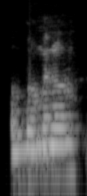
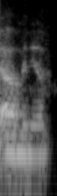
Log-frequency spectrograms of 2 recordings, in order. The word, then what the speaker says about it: aluminium: Yeah, we're actually supposed to say aluminium. There's like North American and like the European scientists. They came to like an agreement on, like how to pronounce things, Mhm. and they had to say one word our way, and we're like, okay, we're starting saying aluminium, and then we just didn't.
